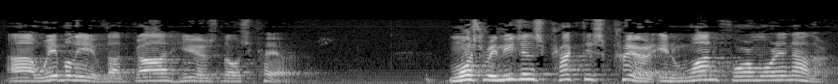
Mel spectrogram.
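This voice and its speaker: Preaching with a Greek accent, this older man from Greece has a fairly high, slightly bright voice. He moves through the sermon slowly and deliberately, hesitating often, while a long hall-style reverb fills the recording.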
